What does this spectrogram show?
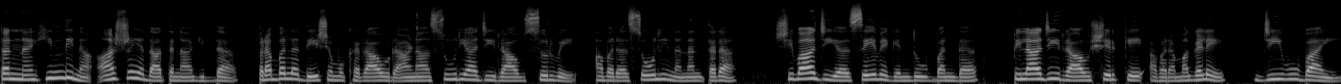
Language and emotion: Kannada, neutral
